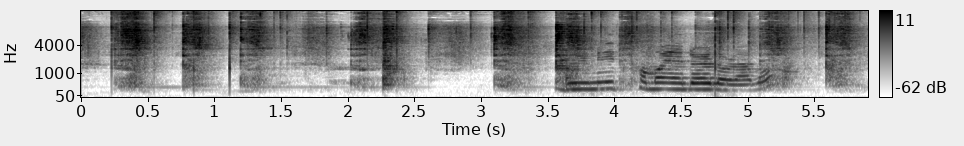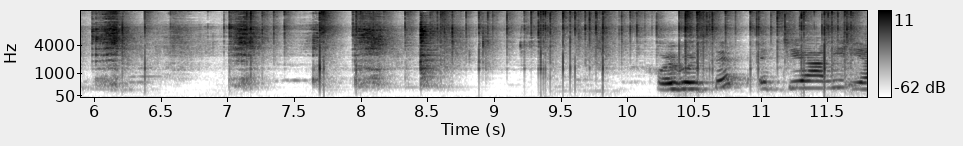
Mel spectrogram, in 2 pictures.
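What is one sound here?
A metal ladle scrapes and clinks against a metal pan.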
